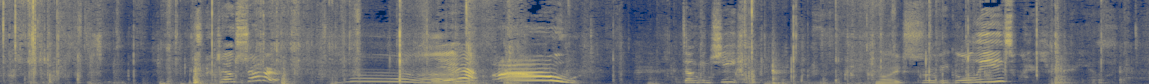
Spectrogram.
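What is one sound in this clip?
Cardboard and record sleeves rustle as they are handled.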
